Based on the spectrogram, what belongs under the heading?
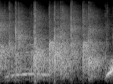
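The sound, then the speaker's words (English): A crowd claps in a steady, dense patter of hand claps to welcome the holiday season, with a voice sounding briefly over the applause. “Hey, come on, let's clap it up. Clap it up.”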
